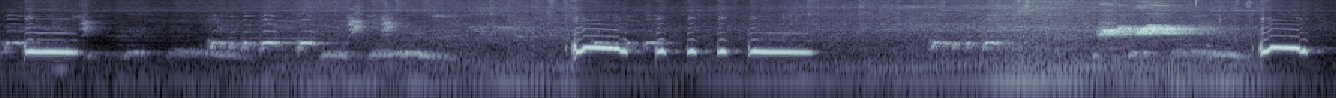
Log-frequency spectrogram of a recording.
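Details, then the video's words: Lure song of a Bangkok-type zebra dove meant to set off a rival. One clear phrase of a rising note, five quick clipped coos and a long coo, amid softer background bird notes and murmur. "Perkutut Bangkok Gacor suara burung Kutut Bangkok Gacor Pancingan manggil Lawan agar Bunyi Manggung"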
